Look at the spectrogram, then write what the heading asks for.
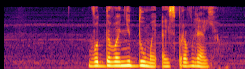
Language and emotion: Russian, angry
